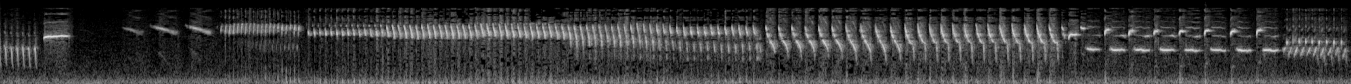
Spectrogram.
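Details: Domestic canary song used as a lure to prompt other canaries to sing: a long sustained high rolling trill, then fast rattling pulses and repeated paired high-low chirps.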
